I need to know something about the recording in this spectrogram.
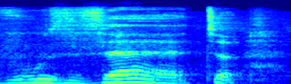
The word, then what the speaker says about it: êtes: Ça c'est très important parce que c'est la prononciation vous êtes. Donc, c'est beaucoup plus long le e.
